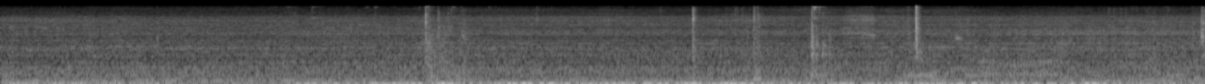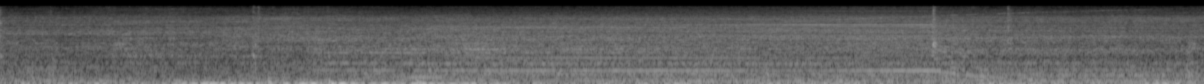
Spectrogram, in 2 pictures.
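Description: Cirrus cockpit with its electrical and avionics systems just switched on: a steady hum with a few sharp switch clicks, and a steady whine that comes in about two-thirds of the way through and falls away near the end.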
